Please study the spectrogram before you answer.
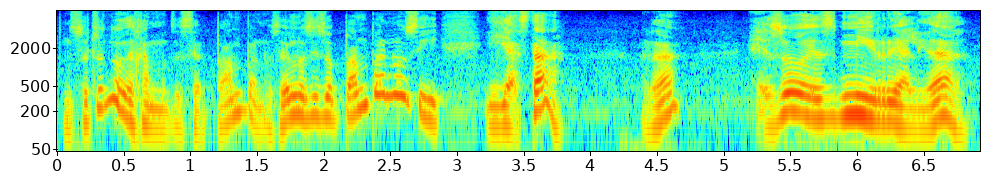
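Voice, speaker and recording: A man's voice: on the high side, huge pitch swings, normal speed, a little mellow, husky. Man preaching in a conversational tone. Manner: conversational, asks the listeners "¿verdad?" often; repeats small words while searching for the next phrase. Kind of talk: sermon.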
